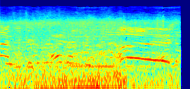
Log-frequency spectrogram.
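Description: Busy street crowd: several people's voices talking over the steady hum of vehicle engines and traffic.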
